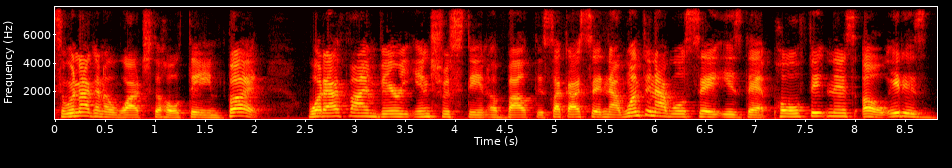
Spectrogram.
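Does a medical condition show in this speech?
No.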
